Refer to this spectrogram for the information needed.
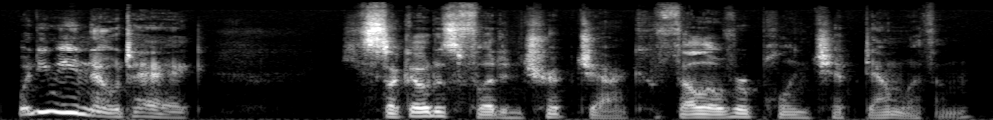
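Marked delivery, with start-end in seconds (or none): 0.1-1.0 high, loud indignant challenge. A narrator's reading. Frank challenging the referee, high and indignant. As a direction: demand it indignantly. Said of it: "cried Frank".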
